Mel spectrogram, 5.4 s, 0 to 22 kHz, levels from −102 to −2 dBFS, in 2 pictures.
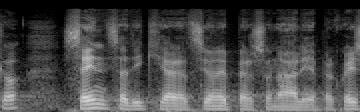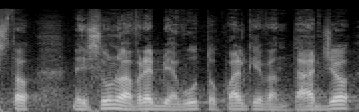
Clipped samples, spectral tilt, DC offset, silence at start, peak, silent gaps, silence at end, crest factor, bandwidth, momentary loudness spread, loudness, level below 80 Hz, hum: under 0.1%; -4.5 dB/octave; under 0.1%; 0 s; -6 dBFS; none; 0 s; 24 dB; 16 kHz; 11 LU; -30 LUFS; -56 dBFS; none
